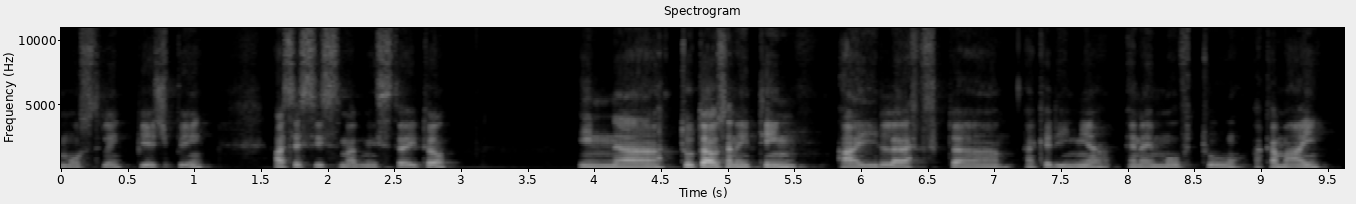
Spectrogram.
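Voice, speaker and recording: A middle-aged man from Argentina and Italy, giving a measured conference presentation with frequent pauses in a meetup room. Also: medium pitch, a bit bright. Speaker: guest speaker. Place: meetup room before a live audience.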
